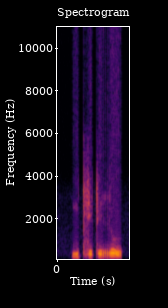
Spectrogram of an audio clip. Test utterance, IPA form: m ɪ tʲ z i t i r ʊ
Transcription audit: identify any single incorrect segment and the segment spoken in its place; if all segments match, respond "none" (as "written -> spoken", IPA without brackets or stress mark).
none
